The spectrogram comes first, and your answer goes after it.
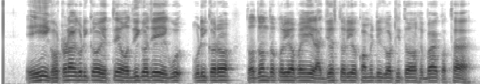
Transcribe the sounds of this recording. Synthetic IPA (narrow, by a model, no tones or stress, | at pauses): eɦiɡʱɔʈɔɽ̃aɡuɽikɔet̪eɔd̪ʱikɔd͡ʒeuɽikɔɾɔt̪ɔd̪ɔnt̪ɔkɔɾibapaĩɾad͡ʒjɔst̪ʰɔɾijɔkɔmiʈiɡɔʈʰit̪ɔɦebakɔt̪ʰa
